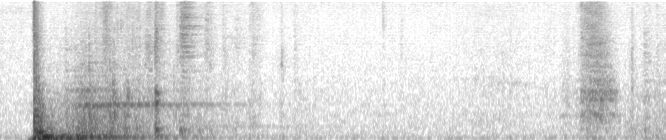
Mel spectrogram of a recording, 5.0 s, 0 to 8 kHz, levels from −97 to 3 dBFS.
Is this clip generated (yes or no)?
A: yes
